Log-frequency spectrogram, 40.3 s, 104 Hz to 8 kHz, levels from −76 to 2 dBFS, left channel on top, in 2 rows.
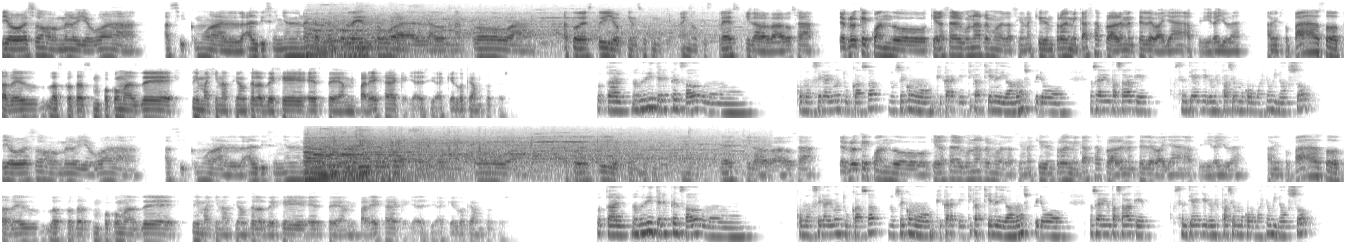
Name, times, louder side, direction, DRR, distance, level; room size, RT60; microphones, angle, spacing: voice 1, 0.0-2.0 2.4-8.0 8.4-12.2 12.6-18.6 19.0-27.7, left 7 dB, 60° left, 0.3 m, -30 dB
Cheering, 4.5-11.5, right 6 dB, 70° right, 0.4 m, -29 dB
voice 2, 29.1-31.3 32.1-37.3 37.7-39.7, right 2 dB, 30° right, 0.8 m, -34 dB
4.8 x 2.9 x 3.0 m
head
